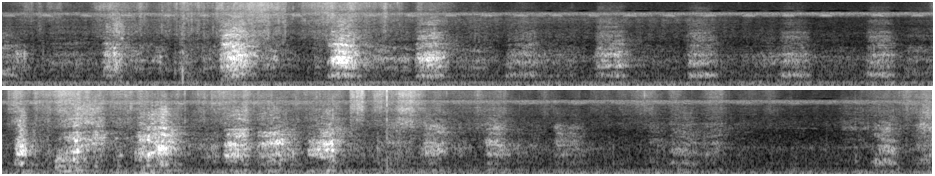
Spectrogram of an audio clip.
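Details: Beats and Maxx, a Pitbull and an American Bully, pant in fast airy bursts, strongest near the start and again in a run from about five to seven seconds, then easing, with a soft steady hum beneath.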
